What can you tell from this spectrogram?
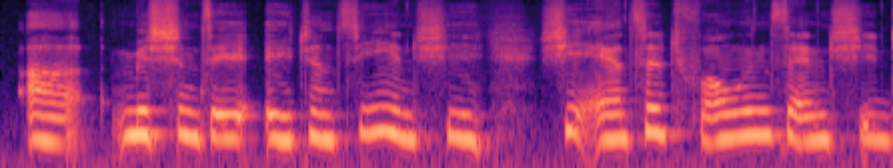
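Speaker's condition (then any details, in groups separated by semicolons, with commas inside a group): Cerebral palsy; very mild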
